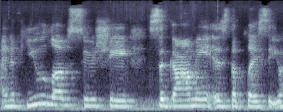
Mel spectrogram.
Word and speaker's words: Sagami: Sagami. You are correct. Yes. In Collingswood is this delightful sushi restaurant. And if you love sushi, Sagami is the place that you have to go.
